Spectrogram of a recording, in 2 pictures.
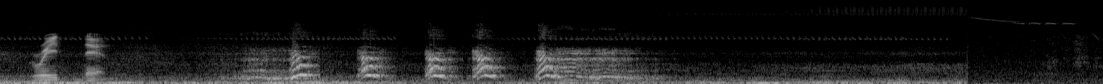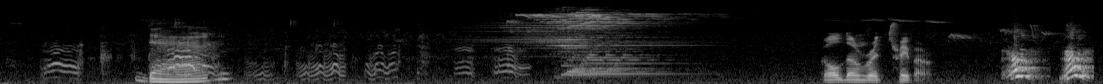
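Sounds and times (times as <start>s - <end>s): low steady rumble: 0.0s - 5.5s.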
